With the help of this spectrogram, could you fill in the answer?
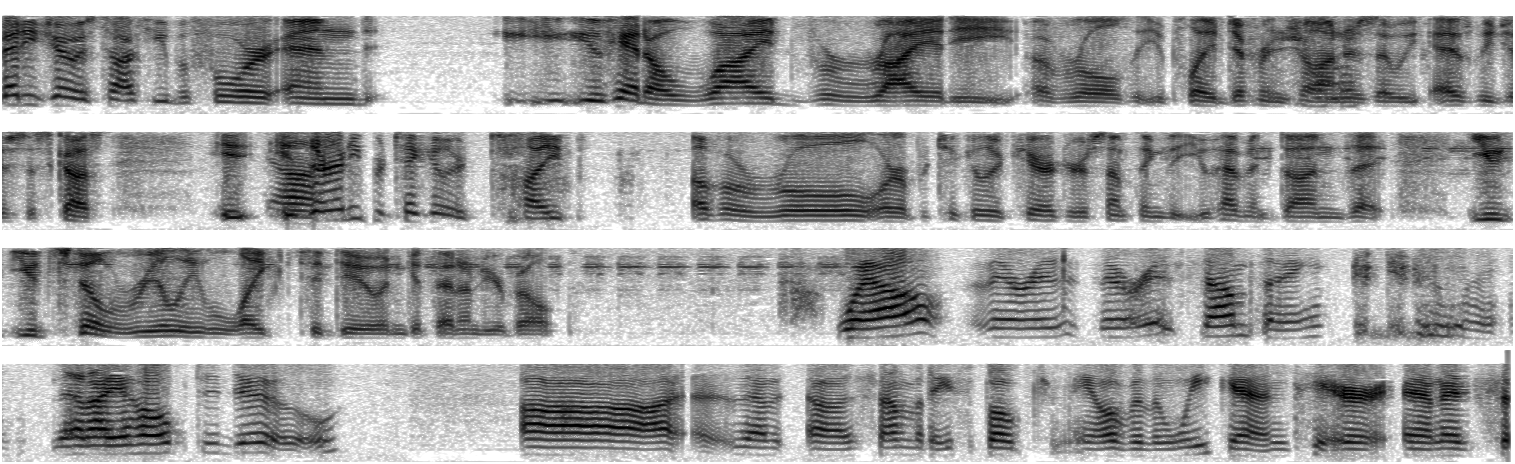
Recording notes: Call in to share their reactions.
